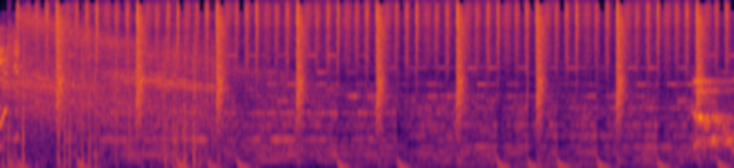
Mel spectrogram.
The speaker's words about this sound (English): It's the fireworks!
